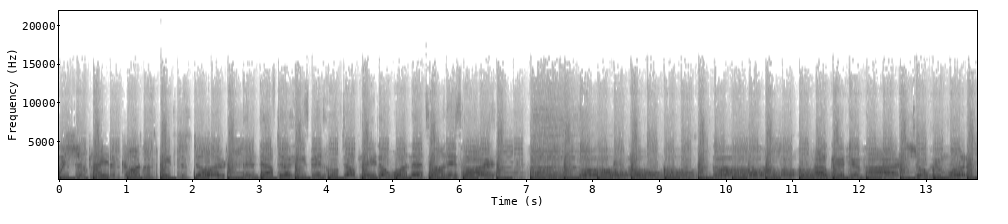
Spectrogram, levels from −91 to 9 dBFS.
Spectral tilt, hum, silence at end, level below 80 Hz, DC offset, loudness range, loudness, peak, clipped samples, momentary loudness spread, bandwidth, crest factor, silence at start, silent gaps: -6 dB/octave; none; 0 s; -22 dBFS; under 0.1%; 1 LU; -20 LUFS; -4 dBFS; under 0.1%; 3 LU; 13 kHz; 14 dB; 0 s; none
